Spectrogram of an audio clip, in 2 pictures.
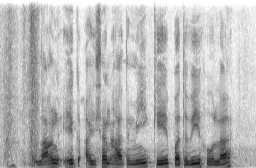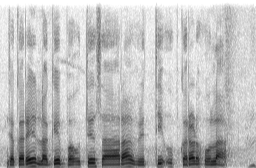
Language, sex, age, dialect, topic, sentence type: Bhojpuri, male, 18-24, Western, banking, statement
